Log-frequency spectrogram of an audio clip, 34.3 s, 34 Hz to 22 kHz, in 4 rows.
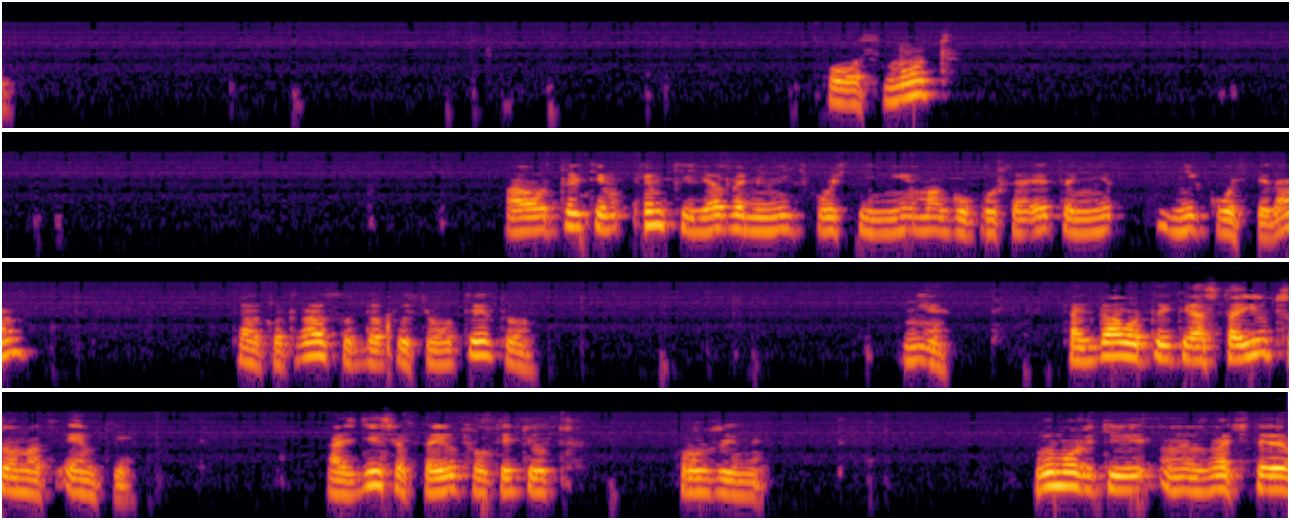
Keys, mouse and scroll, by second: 3.0 shift+click, 4.5-5.6 drag, 9.0 click, 11.6-12.4 middle drag, 11.6-12.2 scroll up 1, 12.6-13.6 shift+middle drag, 14.9-15.2 shift+middle drag, 17.6 click, 19.1 click, 19.9 click, 20.9-21.4 drag, 22.0 shift+click, 24.1 click, 26.0 click, 27.0 middle click, 28.5 click, 29.0-29.6 middle drag, 30.4 shift+click, 31.7 click, 33.5-34.3 shift+middle drag.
